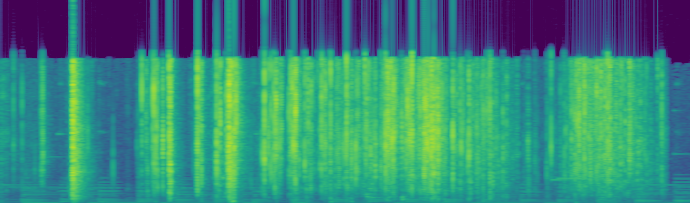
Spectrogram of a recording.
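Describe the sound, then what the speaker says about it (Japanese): A new Captain Stag army-style mess tin being unwrapped from its packaging, with loud close crinkling and crackling of plastic in irregular bursts and a few sharp cracks, no speech. "じゃあ早速ね、開封してみましょうか。"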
